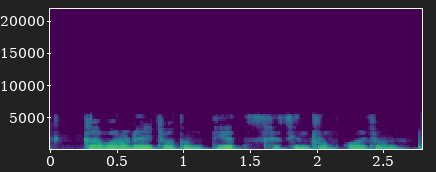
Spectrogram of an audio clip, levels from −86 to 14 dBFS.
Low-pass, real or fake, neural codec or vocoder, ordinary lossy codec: 5.4 kHz; real; none; none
